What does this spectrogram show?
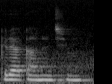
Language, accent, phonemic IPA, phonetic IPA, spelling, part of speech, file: Armenian, Eastern Armenian, /ɡəɾɑkɑnuˈtʰjun/, [ɡəɾɑkɑnut͡sʰjún], գրականություն, noun, Hy-գրականություն.ogg
- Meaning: literature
